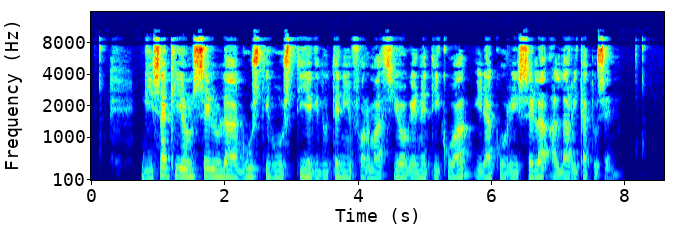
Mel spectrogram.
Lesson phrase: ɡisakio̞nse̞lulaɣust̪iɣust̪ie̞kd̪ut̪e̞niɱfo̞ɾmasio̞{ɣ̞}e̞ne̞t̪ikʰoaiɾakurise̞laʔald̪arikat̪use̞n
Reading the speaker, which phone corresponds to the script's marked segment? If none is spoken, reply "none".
ɣ̞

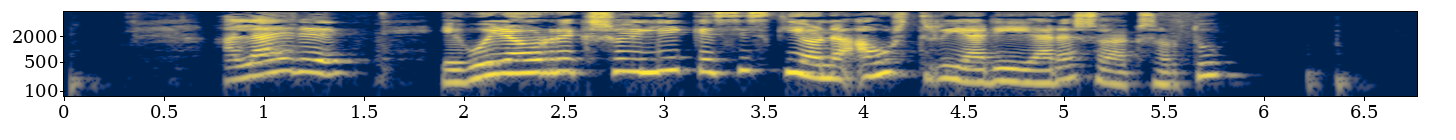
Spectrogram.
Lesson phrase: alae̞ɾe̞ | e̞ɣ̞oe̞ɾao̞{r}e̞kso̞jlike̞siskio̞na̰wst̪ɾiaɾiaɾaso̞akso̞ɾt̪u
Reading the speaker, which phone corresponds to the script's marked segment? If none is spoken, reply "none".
r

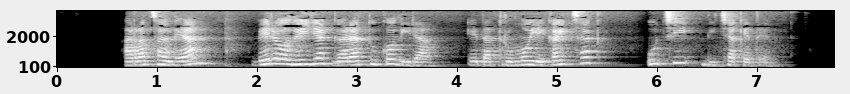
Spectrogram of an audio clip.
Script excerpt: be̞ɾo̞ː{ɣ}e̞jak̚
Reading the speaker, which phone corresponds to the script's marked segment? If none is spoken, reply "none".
ð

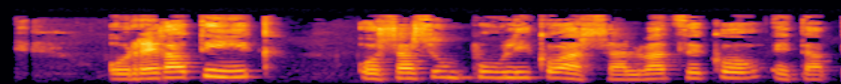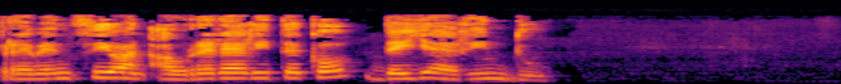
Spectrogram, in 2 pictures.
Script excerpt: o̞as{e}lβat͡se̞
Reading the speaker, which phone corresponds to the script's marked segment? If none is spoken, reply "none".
a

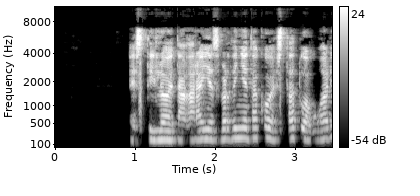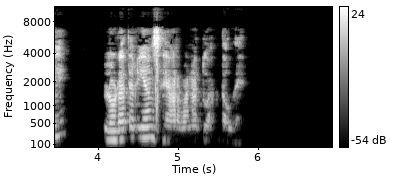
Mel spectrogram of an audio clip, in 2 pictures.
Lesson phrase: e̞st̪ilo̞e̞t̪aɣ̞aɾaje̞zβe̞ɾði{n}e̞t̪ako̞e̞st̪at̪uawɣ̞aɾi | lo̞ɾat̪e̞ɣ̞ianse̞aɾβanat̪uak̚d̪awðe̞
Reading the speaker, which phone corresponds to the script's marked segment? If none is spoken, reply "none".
ɲ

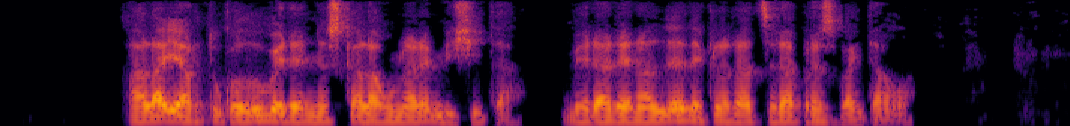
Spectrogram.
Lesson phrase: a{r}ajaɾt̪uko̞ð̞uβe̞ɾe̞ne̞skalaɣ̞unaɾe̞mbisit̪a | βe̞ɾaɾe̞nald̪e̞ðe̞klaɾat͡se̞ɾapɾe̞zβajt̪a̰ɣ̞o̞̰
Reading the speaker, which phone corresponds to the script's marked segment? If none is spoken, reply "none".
l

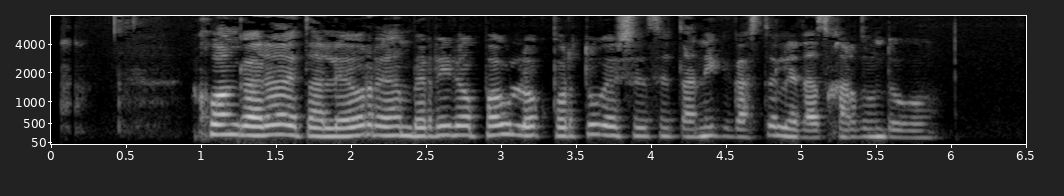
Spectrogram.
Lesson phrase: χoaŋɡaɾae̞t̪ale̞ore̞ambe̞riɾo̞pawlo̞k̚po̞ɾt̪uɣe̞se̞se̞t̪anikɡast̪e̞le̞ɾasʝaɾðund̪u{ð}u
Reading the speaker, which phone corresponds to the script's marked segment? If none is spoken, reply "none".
ɣ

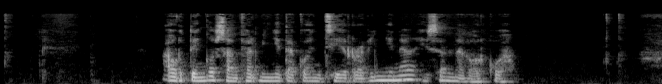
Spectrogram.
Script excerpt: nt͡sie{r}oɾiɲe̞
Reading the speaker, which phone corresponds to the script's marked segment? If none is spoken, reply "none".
r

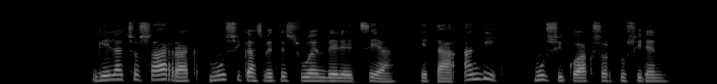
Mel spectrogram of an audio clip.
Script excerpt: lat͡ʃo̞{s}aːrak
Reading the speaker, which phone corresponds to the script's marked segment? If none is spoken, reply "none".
s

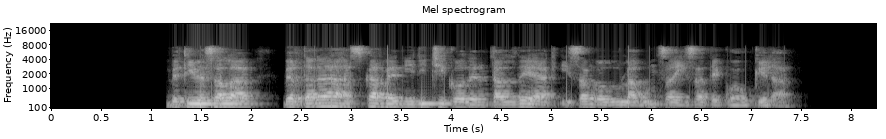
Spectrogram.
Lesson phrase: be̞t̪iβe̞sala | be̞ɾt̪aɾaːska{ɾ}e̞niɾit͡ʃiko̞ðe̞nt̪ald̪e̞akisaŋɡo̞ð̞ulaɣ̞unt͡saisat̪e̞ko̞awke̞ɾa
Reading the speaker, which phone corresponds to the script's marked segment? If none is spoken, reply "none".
r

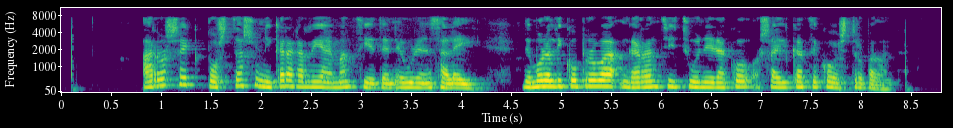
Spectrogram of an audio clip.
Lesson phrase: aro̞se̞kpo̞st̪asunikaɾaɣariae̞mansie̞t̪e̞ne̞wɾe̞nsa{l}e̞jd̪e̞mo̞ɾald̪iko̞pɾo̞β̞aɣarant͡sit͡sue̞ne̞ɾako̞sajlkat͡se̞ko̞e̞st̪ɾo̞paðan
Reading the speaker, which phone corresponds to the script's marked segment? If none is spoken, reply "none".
l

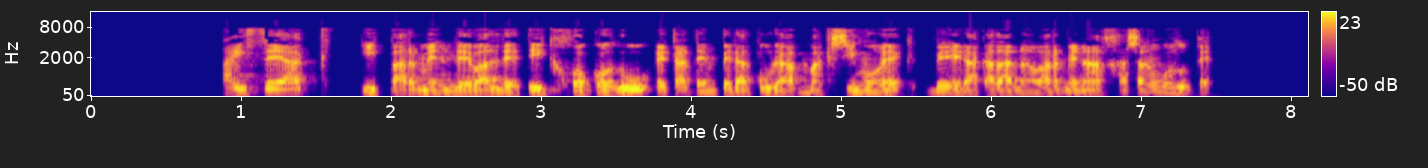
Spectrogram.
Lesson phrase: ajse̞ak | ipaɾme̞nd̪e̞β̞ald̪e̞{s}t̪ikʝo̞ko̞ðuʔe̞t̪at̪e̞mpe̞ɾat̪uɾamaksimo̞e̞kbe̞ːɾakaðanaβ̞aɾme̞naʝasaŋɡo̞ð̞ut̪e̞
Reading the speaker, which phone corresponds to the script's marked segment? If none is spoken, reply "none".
none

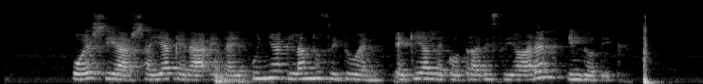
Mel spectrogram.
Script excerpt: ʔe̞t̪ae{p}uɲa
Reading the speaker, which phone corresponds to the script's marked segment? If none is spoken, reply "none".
p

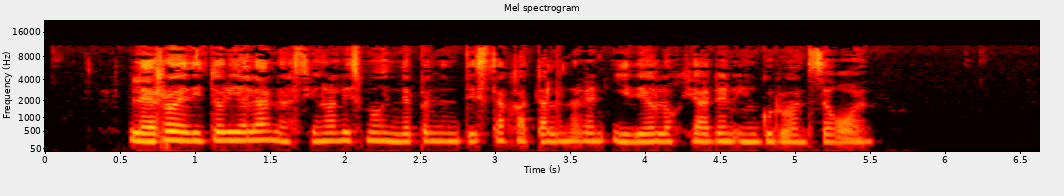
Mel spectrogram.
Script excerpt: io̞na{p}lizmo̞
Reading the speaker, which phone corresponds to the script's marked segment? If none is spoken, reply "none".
none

